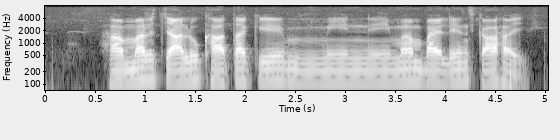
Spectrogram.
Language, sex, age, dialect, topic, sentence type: Magahi, male, 51-55, Central/Standard, banking, statement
